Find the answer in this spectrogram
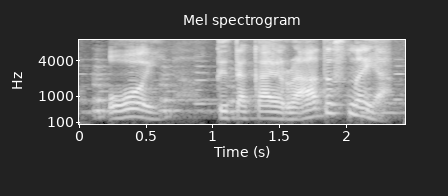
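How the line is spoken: Squeaky voice. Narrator (Russian): пропищал Жак

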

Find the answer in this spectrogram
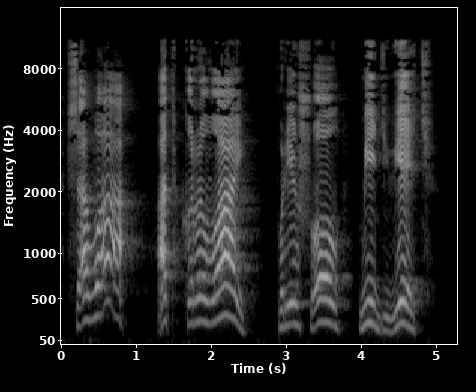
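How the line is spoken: Very loud shout. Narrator (Russian): крикнул очень громким голосом

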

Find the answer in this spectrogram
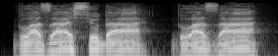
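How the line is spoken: Hollow menacing exclamation. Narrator (Russian): воскликнул Капелиус глухим и грозным голосом

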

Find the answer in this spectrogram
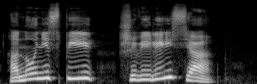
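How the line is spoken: Cheerful shout. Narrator (Russian): крикнул весело

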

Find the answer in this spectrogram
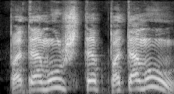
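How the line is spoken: Shout. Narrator (Russian): закричал я

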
